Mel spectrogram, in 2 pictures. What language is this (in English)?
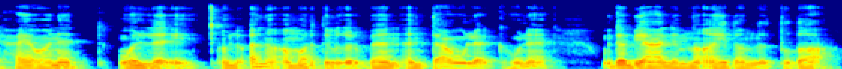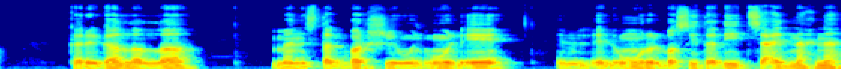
Arabic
